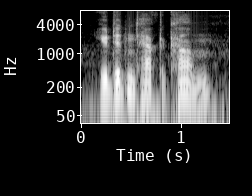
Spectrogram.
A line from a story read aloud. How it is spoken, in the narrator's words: observed tall, cool Juri Arisugawa, dryly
